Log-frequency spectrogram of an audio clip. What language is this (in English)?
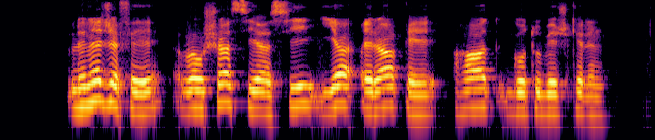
Kurdish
